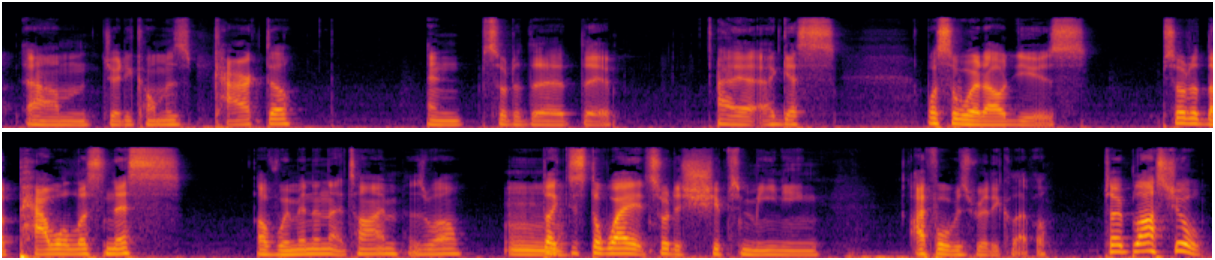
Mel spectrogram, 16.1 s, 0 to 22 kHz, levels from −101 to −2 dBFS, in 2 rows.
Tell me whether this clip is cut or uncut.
uncut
